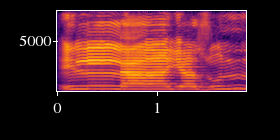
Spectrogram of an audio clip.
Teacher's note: زوا کو موٹا کر کے پڑھیں گے · واو ساکن اس سے پہلے پیش ہے واو مد ہے 1 کاؤنٹ کھینچ کے پڑھیں گے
